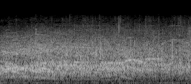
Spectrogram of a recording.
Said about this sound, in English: Yeah, it's about time. We've got a golf clap.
